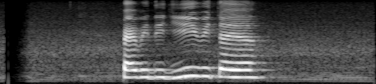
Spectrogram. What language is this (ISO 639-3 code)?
sin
